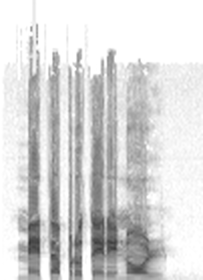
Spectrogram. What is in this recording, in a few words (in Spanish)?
"Metaproterenol", Spanish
